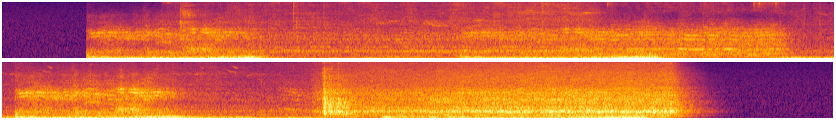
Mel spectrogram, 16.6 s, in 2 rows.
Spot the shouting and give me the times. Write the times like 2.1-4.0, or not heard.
not heard.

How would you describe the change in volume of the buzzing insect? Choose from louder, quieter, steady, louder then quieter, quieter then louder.
louder.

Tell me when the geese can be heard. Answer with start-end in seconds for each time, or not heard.
0.8-2.5, 4.5-6.6, 8.4-10.2, 12.8-14.8.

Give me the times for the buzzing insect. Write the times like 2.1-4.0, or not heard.
1.6-15.1.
